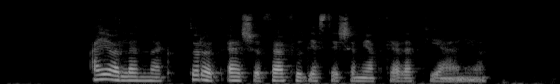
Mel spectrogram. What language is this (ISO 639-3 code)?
hun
